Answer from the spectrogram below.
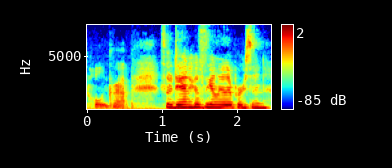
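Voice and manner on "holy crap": whispered, amazed reaction, acted out; hushed awe. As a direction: drop to a near-whisper of wonder. Retold awed reaction.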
